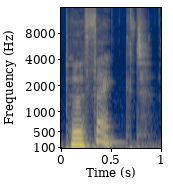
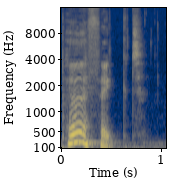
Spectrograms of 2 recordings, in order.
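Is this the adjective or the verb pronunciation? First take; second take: verb; adjective. First: It is pronounced the different verb way. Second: It is pronounced the usual adjective way. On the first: It means working hard to improve something. "we often pronounce the word differently" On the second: It describes something flawless. "instead of saying perfect"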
